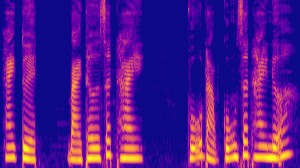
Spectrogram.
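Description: A woman reading a gentle, patient young mother. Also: mid-range voice, unhurried, dry recording, clean studio sound, soft background music, close to an everyday voice. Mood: tender. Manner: soft, patient and tender. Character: gentle young mother talking to her son. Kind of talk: audiobook character dialogue.

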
